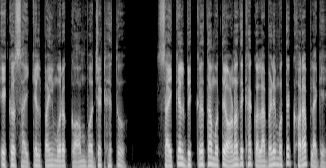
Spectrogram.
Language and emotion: Odia, sad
